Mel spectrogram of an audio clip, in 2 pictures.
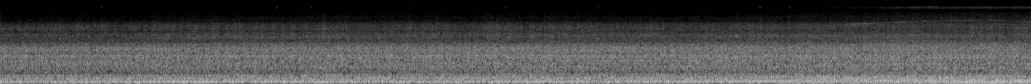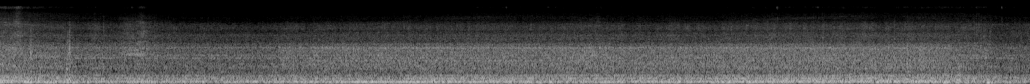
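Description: A vehicle's engine hums steadily as it drives along a road.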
